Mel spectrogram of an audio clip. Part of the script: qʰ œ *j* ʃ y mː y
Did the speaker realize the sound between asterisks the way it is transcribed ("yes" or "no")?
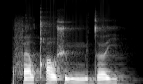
no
